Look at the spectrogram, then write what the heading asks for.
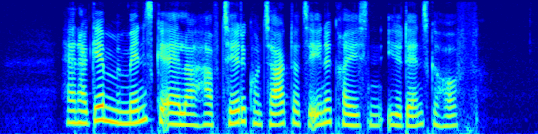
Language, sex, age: Danish, female, 33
